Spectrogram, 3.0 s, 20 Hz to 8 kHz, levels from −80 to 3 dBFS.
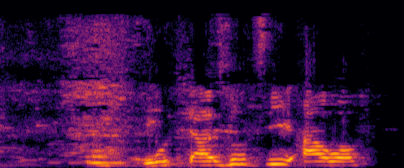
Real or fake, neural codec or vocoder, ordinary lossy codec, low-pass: real; none; AAC, 32 kbps; 7.2 kHz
